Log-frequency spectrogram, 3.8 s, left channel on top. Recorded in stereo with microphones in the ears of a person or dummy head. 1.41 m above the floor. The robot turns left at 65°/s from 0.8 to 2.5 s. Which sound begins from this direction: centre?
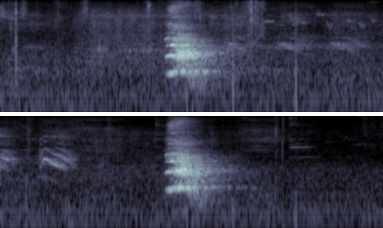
A shout, at 1.6 s.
